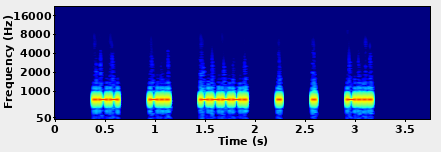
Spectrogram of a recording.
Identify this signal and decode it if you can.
Morse code, heard as a keyed tone, about 46 wpm, spaced as for 21 wpm, 700 Hz. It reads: WD9EEB
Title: USA Call Signs - 6 Characters - 4x Character Spacing - 45wpm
